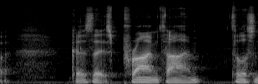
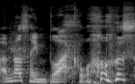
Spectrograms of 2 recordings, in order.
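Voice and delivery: loud, higher, slowed by laughter; laughing protest; 4 semitones higher, 6 dB louder, slower than usual. Real, not acted. Host defending the remark about walls, laughing loudly. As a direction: protest through real laughter.

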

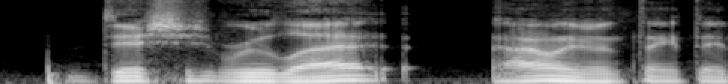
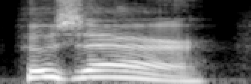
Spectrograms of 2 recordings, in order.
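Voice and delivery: mock call from the back; 9 semitones higher, 6 dB louder than usual. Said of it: "She's like".

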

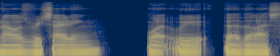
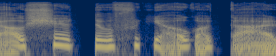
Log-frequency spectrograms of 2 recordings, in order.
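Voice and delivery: higher hammed-up alarm, slowing at the end; mock panic; 9 semitones higher, slower than usual. Doc is shot by the bad guys, in hammed-up panic. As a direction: fake dying panic, pitched up.

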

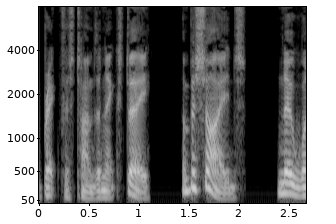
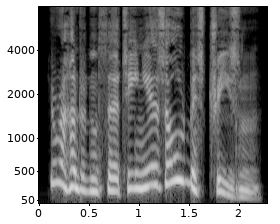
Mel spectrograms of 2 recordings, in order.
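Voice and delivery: protesting; 13 semitones higher, 5 dB louder than usual. A narrator's reading. Tiffany protesting.

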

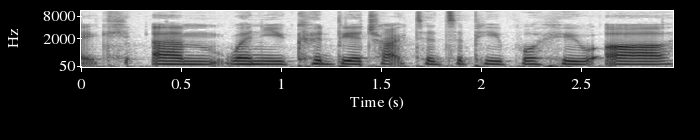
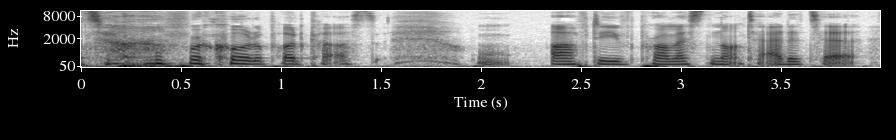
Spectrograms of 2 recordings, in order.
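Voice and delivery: ordinary talk

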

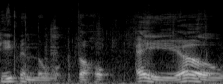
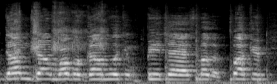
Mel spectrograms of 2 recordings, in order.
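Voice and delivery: loud mock rant; 6 semitones higher, 8 dB louder than usual. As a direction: yell the insults, cracking up. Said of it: "I will love loud enough".

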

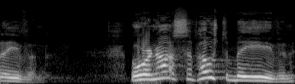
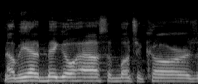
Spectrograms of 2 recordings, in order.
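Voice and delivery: normal talking voice

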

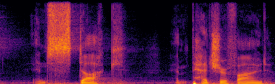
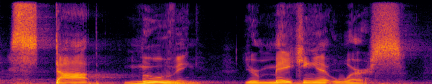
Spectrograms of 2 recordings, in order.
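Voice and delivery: very slow, drawn-out command; father's firm instruction; much slower than usual. Retold or imitated. Father telling his wedged son to hold still, slow and firm. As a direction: stretch each word to halt someone's struggling. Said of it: "he's like".

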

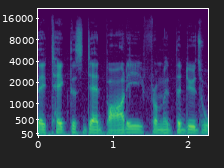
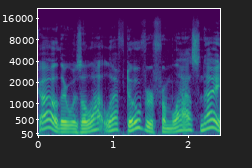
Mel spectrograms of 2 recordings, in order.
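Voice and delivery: higher, louder lightly voiced wife; wife's cheerful reply; 7 semitones higher, 5 dB louder than usual. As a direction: chirp the answer back. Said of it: "she's like".

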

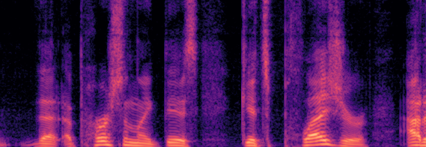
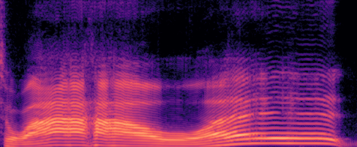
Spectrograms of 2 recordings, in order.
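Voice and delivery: surprised disbelief; 3 semitones higher than usual. Real, not acted. Reacting to a channel's video title.

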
